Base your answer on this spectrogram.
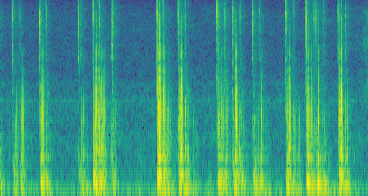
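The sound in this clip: Typing on a computer keyboard while entering an email address into an account sign-up form: many crisp key clicks in uneven bursts and short pauses, loud and clear with no talking.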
